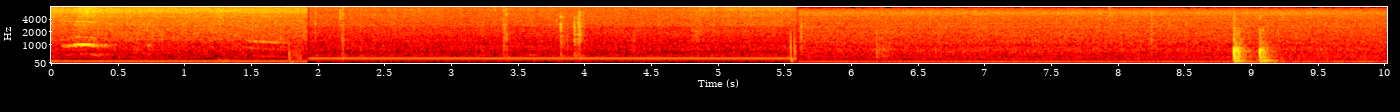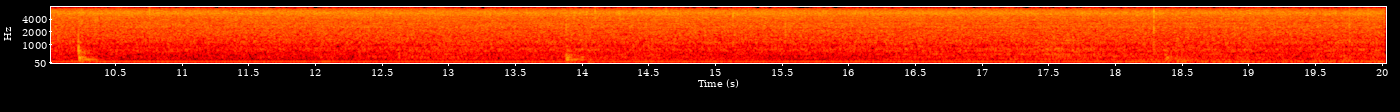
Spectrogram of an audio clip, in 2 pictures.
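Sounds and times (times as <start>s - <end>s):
low hum: 0.0s - 20.0s
onions sizzling in oil: 0.0s - 20.0s
sharp knocks: 8.9s - 9.3s.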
